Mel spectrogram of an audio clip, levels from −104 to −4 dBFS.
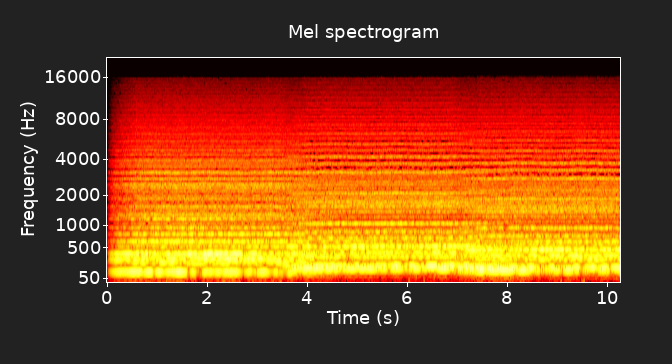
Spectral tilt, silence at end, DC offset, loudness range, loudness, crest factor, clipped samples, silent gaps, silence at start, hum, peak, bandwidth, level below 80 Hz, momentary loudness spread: -7 dB/octave; 0 s; under 0.1%; 2 LU; -21 LUFS; 12 dB; under 0.1%; none; 0 s; none; -8 dBFS; 12.5 kHz; -62 dBFS; 4 LU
